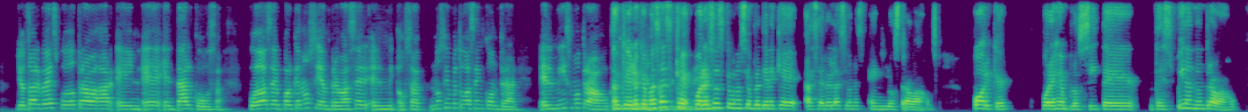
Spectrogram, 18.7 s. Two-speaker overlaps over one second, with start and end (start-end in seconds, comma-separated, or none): 9.2-10.7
